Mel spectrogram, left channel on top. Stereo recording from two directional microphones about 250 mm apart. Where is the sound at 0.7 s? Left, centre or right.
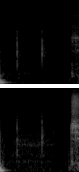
Right.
